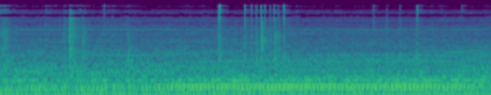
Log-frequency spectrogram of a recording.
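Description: O gauge model trains running on three-rail track: a steady low hum and rumble, with a few sharp clicks through it.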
